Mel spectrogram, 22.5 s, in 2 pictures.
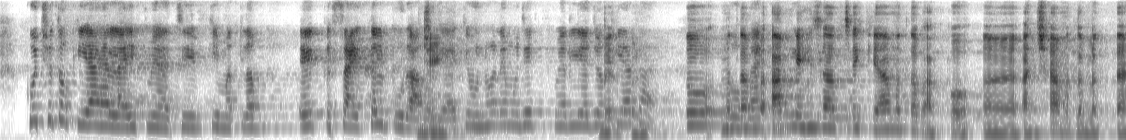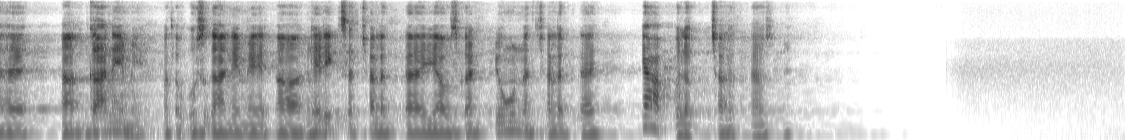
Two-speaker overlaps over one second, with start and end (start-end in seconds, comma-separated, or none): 7.3-8.5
